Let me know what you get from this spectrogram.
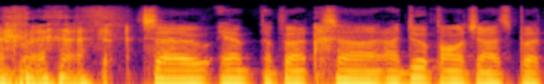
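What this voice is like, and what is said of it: Usual voice. Nothing is said of it.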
